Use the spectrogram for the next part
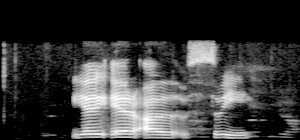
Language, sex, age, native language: Icelandic, female, 10, Icelandic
